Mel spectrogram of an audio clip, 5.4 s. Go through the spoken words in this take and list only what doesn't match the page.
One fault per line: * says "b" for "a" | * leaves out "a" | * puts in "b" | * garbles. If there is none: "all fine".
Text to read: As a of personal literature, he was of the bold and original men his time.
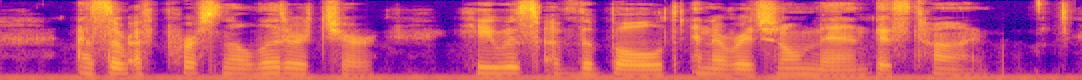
all fine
